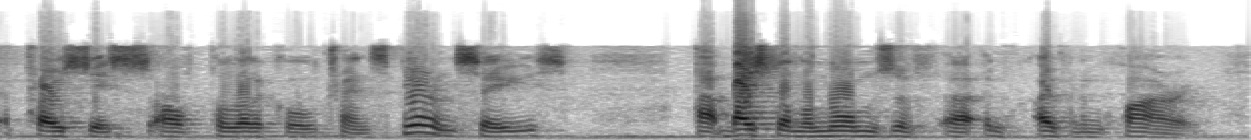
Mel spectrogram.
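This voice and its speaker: Somewhat breathy, a man with a medium-pitched voice and ordinary pitch variation talks at a fairly slow pace amid audible room echo. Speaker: professor. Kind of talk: recorded conference address. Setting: video conference. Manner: hesitant, many fillers.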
